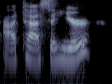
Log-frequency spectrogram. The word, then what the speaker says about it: Ataşehir: You can just say Ataşehir.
